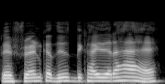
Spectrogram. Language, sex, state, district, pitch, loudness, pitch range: Hindi, male, Jharkhand, Garhwa, 160 Hz, -11 LUFS, 150-165 Hz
